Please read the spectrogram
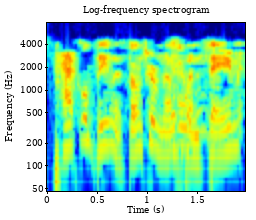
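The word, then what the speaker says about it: Pakledinaz: Martin Pakledingas, probably mispronouncing that, the Pajama Game. And it's Pakledingas.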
